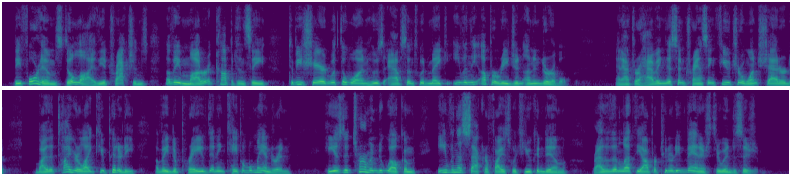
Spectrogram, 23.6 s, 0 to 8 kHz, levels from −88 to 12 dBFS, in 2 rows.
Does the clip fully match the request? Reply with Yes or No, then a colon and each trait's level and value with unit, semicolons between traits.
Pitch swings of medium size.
No: wide, 6.9 semitones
